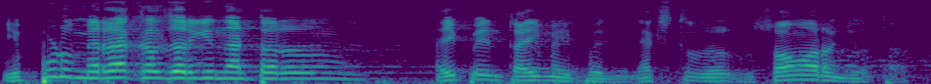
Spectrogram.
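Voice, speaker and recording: A male pastor preaching a fasting prayer sermon. He swings from soft asides to loud proclaiming and calls on the congregation for hallelujahs and clapping. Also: fairly high pitch. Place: church hall. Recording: long church hall reverb.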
